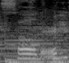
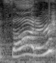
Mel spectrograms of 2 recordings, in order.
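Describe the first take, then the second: First: The word is said with a soft L sound. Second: The word is said without an L sound. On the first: "sometimes I'll say it with like a soft L" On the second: "I'm just like"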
